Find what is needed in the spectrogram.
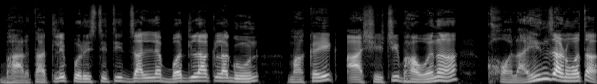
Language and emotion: Goan Konkani, happy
